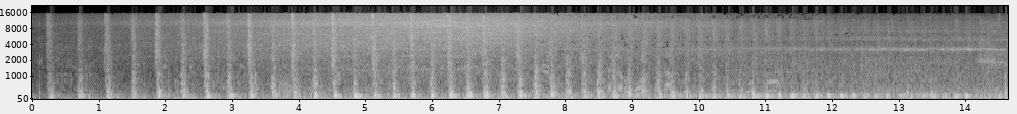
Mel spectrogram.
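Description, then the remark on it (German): A steam locomotive of a narrow-gauge railway on the island of Rügen, Germany, chuffs steadily and rhythmically, loud, each exhaust beat a sharp hiss of steam repeating for the whole stretch, with a constant hissing wash between the beats. “Die dampfbetriebene Schmalspurbahn ist ein besonderes Highlight auf der an Sehenswürdigkeiten reichen Insel Rügen.”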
